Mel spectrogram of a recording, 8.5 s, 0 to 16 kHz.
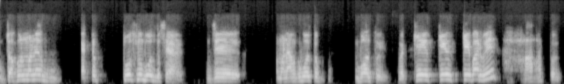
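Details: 19-year-old male recorded before online stammering therapy; stuttering.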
